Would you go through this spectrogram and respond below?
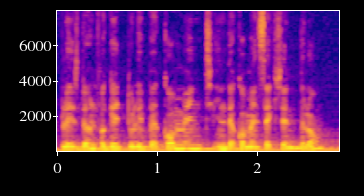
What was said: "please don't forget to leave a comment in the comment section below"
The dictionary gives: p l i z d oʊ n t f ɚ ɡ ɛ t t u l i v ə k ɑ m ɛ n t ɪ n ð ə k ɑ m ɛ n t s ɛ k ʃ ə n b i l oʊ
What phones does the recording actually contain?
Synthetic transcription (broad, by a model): p l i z d oʊ n t f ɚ ɡ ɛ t t u l i v ə k ɑ m ɛ n t ɪ n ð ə k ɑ m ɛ n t s ɛ k ʃ ə n b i l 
